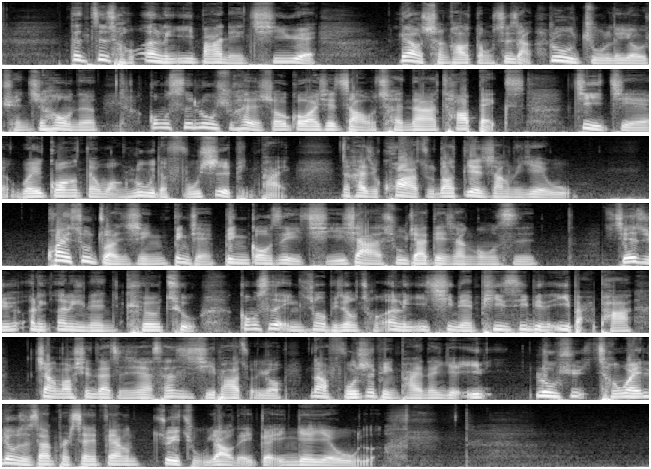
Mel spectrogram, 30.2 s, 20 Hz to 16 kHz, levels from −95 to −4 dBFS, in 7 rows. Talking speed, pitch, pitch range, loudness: 330 characters per minute, 140 Hz, 120-160 Hz, -15 LUFS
